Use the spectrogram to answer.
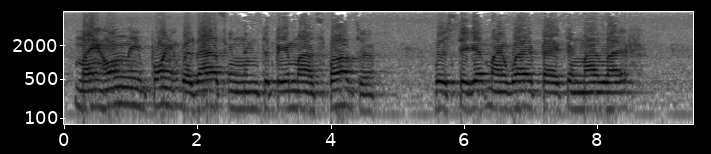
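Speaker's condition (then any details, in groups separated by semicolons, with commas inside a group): ALS (Lou Gehrig's disease); young onset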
